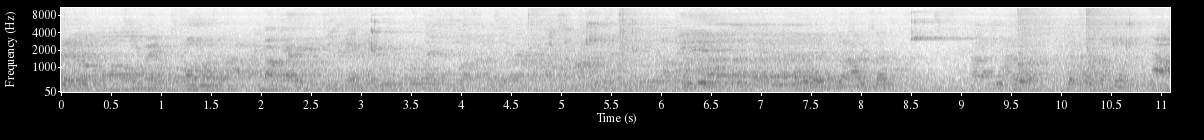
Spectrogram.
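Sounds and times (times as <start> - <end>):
people talking: 0.0 - 11.0
short high squeak: 8.5 - 9.1.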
